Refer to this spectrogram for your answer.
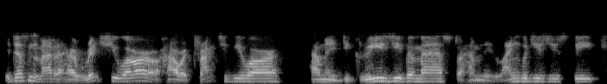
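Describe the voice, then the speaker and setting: A man playing a wise otherworldly keeper of souls in a radio drama, speaking in a measured, philosophical, instructive way. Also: mid-range voice, lively intonation, narrow, tinny audio. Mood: calm, instructive. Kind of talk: radio drama dialogue in interview form.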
